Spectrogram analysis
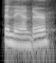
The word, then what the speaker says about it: Thanedar: Thanedar. He's horrible. Yeah, okay. Shri Thanedar, this guy is running against Donovan McKinney is trying to who's cool. He's very cool. Shri Thanedar, he is 71 years old.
